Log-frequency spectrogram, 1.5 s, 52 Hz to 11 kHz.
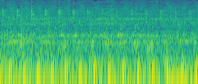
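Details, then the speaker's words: Yamaha Mio Fino 125 scooter idling: crisp, even metallic valve ticks keeping time with the firing, louder when revved; owner reports it is worse when hot after riding. Typical of loose valve clearance. "ya Tapi saat naik RPM dia terdengar lebih nyaring suara berisiknya gitu"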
